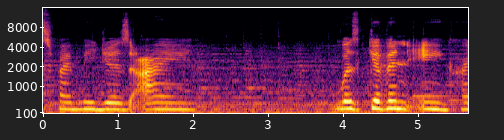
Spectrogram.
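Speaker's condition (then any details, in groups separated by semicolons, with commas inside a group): Friedreich's ataxia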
